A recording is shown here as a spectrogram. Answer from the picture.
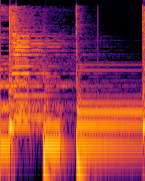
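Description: Guitar playing an instrumental gap in a song: three chords struck about half a second apart, the last one left to ring and fade.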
